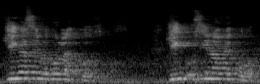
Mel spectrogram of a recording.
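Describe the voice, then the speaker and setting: In a large, echoey church hall, with the mic set at a distance, a male pastor preaches to his congregation. His voice is extremely high and a bit bright, at a moderate pace, with a little hiss or hum. He fires off rhetorical questions and calls his listeners "brother," addressing them as "hermano."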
